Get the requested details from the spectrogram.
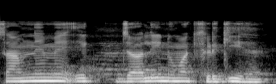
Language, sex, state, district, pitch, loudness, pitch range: Hindi, male, Arunachal Pradesh, Lower Dibang Valley, 145 Hz, -11 LUFS, 135-150 Hz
